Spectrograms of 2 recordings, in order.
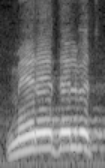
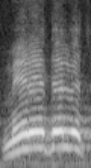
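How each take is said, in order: Both takes have the same delivery.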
